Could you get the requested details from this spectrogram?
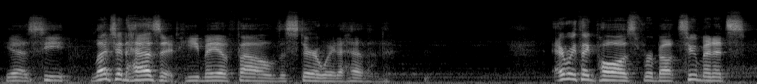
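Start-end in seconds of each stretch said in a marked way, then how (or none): none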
